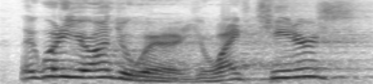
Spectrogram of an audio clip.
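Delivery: high, loud mock disbelief; incredulous questioning. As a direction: demand an answer, scandalized. Incredulous questioning about garment names.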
